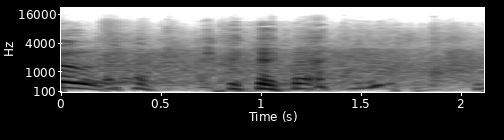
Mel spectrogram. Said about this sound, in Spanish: Un, aplauso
